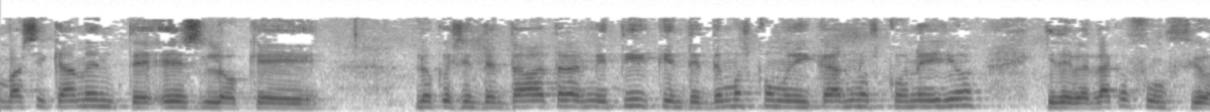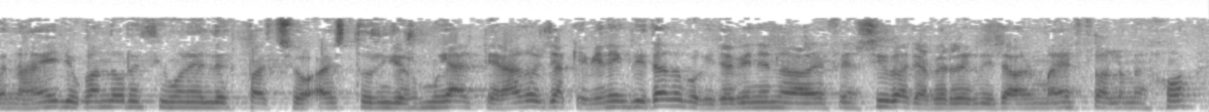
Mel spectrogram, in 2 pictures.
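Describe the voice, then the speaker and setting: A woman's voice: medium pitch, fairly even intonation, dark tone. A woman in her fifties with a Spanish accent from Spain, a teacher giving a spiritual talk on parenting, who often corrects herself and checks in with her listeners. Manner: fast, self-correcting, checks in with the audience.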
